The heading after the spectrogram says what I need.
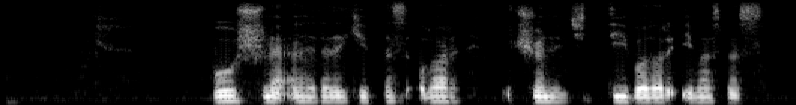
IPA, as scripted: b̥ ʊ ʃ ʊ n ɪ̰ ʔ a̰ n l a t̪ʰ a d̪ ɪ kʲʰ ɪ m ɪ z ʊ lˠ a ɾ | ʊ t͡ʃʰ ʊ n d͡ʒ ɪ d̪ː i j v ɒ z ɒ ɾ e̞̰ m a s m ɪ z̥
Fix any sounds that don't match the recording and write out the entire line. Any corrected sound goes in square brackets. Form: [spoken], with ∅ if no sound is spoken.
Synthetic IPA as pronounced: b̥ ʊ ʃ ʊ n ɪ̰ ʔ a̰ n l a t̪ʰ a d̪ ɪ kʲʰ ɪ [b] ɪ z ʊ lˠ a ɾ | ʊ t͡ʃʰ ʊ n d͡ʒ ɪ d̪ː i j [b] ɒ z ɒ ɾ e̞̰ m a s m ɪ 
